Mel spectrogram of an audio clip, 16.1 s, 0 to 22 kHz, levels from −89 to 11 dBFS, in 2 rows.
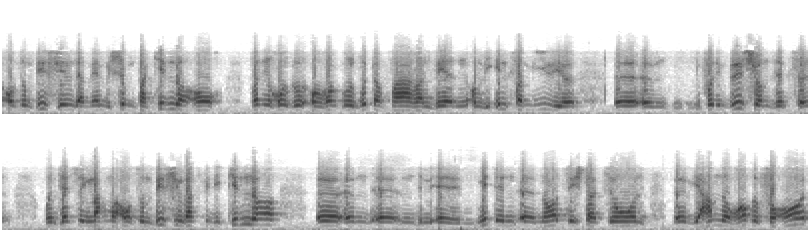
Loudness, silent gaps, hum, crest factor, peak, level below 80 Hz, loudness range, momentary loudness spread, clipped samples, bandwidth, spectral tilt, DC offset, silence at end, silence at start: -21 LUFS; none; none; 20 dB; -2 dBFS; -56 dBFS; 2 LU; 6 LU; under 0.1%; 6 kHz; -6 dB/octave; under 0.1%; 0 s; 0 s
